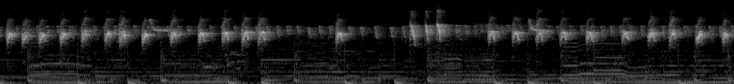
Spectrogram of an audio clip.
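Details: Calling female cucak kinoi, recorded as tutor material, gives a long rapid series of piercing chirps, about four each second. A strained, brighter burst comes midway, with music playing underneath throughout.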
